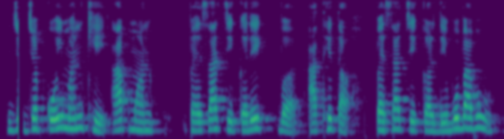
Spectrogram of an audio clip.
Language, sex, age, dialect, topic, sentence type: Chhattisgarhi, female, 25-30, Eastern, banking, question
